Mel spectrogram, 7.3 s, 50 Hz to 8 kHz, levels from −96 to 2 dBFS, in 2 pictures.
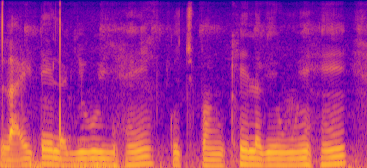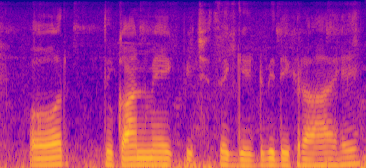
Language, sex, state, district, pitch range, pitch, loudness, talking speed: Hindi, male, Uttar Pradesh, Jalaun, 105-115 Hz, 110 Hz, -18 LUFS, 165 wpm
